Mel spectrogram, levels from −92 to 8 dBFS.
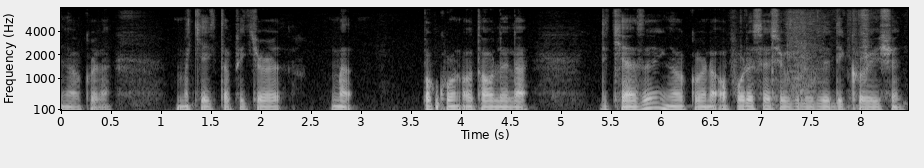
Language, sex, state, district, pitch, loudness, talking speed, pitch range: Nagamese, male, Nagaland, Dimapur, 90 Hz, -22 LUFS, 135 wpm, 85-95 Hz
